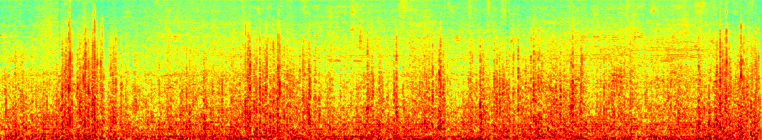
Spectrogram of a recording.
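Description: Small minibike-class motorcycle engine running at a steady road speed, with heavy wind rushing over the microphone.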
